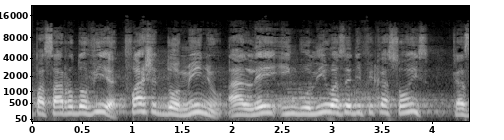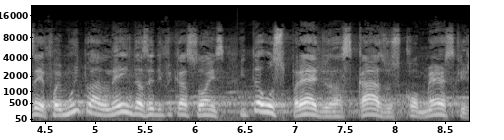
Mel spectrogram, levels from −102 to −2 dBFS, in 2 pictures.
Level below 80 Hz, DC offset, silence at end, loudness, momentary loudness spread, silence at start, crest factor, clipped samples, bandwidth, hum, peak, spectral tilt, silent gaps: -66 dBFS; under 0.1%; 0 s; -22 LUFS; 7 LU; 0 s; 16 dB; under 0.1%; 11.5 kHz; none; -6 dBFS; -5 dB/octave; none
